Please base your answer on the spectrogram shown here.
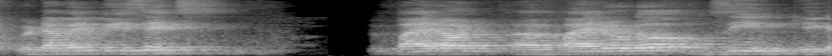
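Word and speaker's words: Pyridoxine: Vitamin B6 पायरोडोक्सिन, ठीक है, ये प्रोनाउंस कर लेना, पायरिडॉक्सिन बोल सकते हो, पायरिडॉक्सिन।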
